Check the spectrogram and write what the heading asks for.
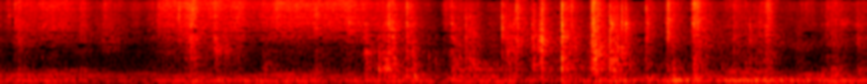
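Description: Paper sachet of vanilla sugar crinkling and crackling as it is shaken and the powder is poured out onto a terracotta dish, a dense run of small crisp ticks.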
